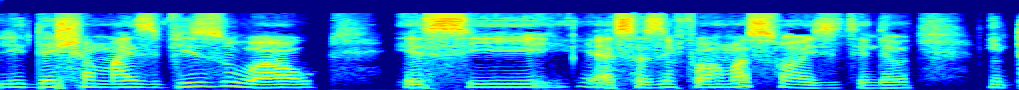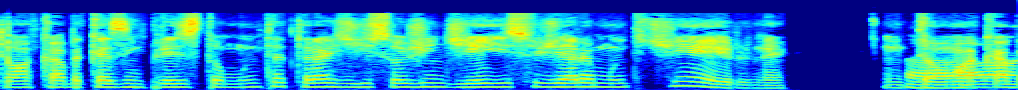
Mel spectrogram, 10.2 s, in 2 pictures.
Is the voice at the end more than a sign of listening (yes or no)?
no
